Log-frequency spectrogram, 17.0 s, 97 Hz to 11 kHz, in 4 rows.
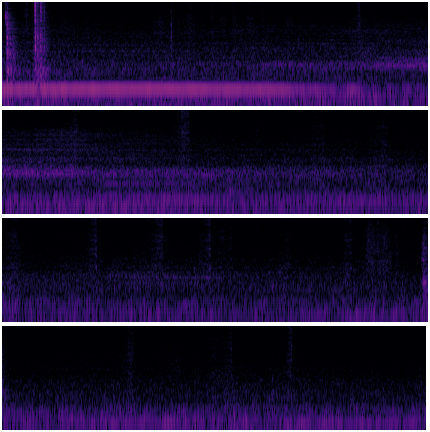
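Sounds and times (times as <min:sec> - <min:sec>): low room hum: 0:00.0 - 0:17.0
charcoal scratching on paper: 0:01.4 - 0:12.6, 0:13.7 - 0:16.0.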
